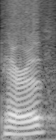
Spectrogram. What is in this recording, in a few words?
"PAIR OF", Dealer's Speech; PowerPOKER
